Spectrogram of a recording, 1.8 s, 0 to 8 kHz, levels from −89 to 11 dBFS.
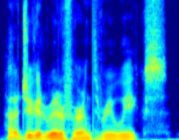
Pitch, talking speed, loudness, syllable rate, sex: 115 Hz, 335 wpm, -17 LUFS, 5.9 syllables/s, male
